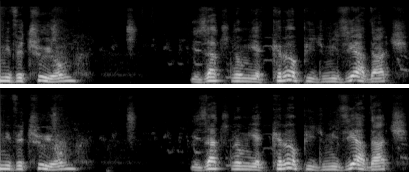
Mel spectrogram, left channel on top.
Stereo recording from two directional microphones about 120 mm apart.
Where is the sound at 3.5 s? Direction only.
25° right (ahead or behind).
